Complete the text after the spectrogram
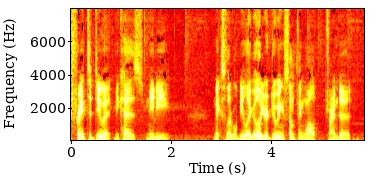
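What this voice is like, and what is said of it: Usual voice. Nothing is said of it.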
